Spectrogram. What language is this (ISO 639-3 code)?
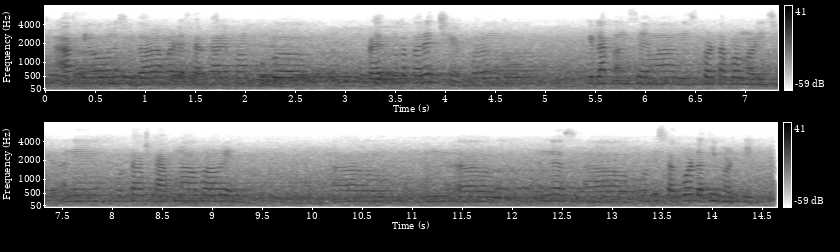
guj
